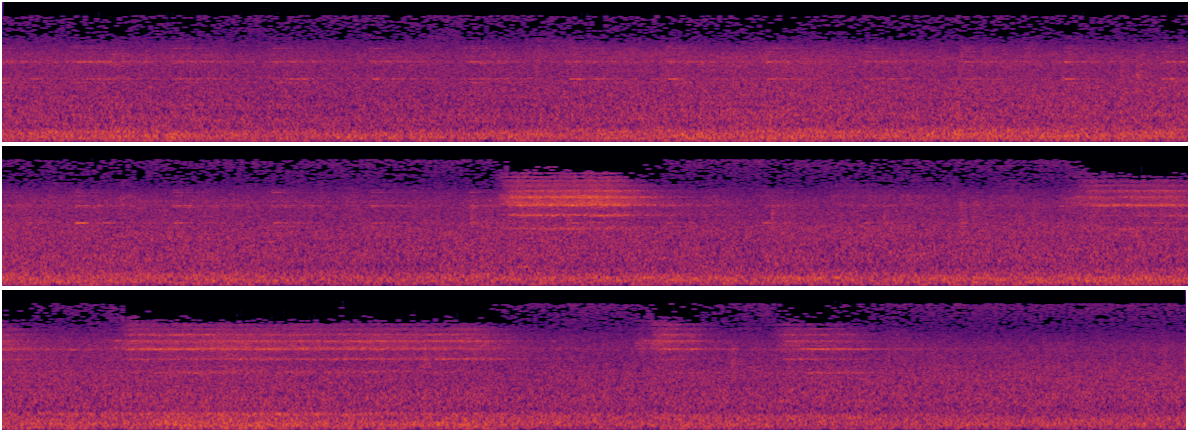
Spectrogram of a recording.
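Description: Amtrak Capitol Corridor passenger train of bilevel cars rolling slowly on the tracks, a steady rumble throughout. High-pitched wheel squeal comes and goes several times in the second half as the wheels grind on curved track.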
